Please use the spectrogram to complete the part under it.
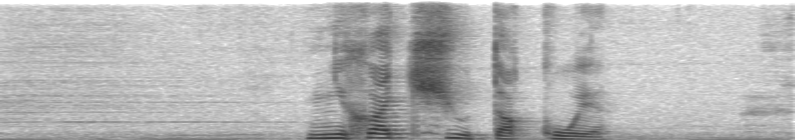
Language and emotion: Russian, angry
